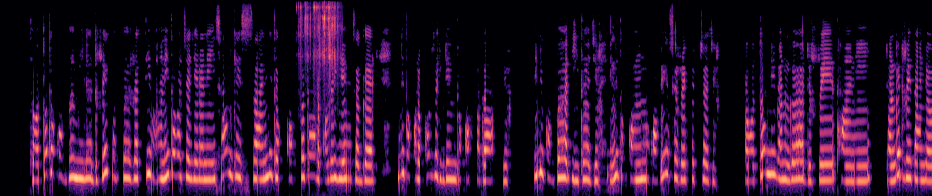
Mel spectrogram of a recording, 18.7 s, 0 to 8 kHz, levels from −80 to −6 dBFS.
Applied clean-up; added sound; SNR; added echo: none; Rattle; 4 dB; none.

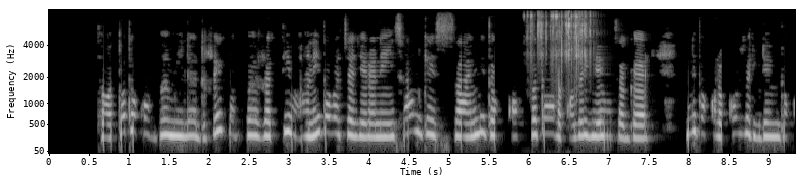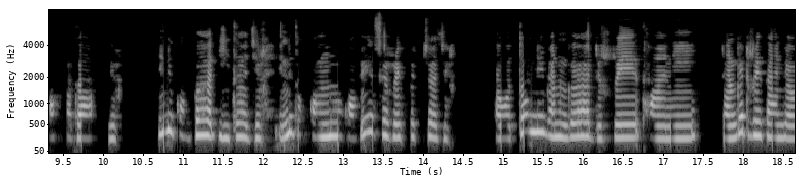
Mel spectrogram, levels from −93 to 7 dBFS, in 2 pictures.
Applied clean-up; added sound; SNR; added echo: classical method log-MMSE.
